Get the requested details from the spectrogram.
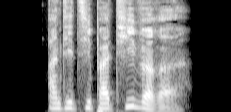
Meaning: inflection of antizipativ: 1. strong/mixed nominative/accusative feminine singular comparative degree 2. strong nominative/accusative plural comparative degree
- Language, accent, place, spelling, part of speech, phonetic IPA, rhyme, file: German, Germany, Berlin, antizipativere, adjective, [antit͡sipaˈtiːvəʁə], -iːvəʁə, De-antizipativere.ogg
